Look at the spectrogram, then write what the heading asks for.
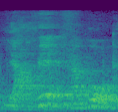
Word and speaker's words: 야훼: 그래서는 시편 연구자들은 이런 시들을 가리켜서 여호와를 왜 이 학자들은, 그리고 여호와라는 이름의 원래 발음은 야훼라고 여겨집니다.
